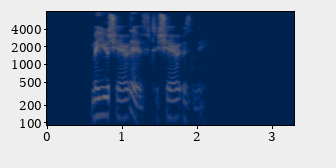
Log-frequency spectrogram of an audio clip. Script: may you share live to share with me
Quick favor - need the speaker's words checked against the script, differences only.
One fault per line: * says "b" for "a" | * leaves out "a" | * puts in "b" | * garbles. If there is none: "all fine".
all fine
